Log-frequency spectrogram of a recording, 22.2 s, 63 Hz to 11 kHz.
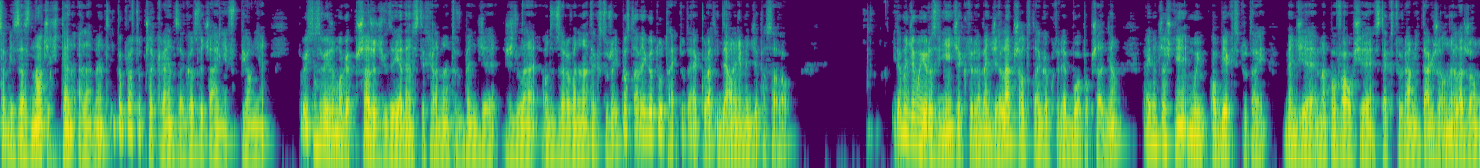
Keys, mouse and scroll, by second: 1.0 l, 2.6 r, 5.1 ctrl+click, 6.3 g, 14.1 middle click, 14.1 scroll up 1, 14.6 a, 16.1 middle click, 17.0 shift+click, 17.6 shift+scroll up 1, 18.4 shift+space, 19.5 click, 19.9 middle click, 20.4-22.2 middle drag.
